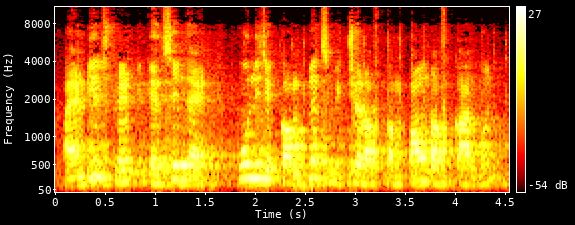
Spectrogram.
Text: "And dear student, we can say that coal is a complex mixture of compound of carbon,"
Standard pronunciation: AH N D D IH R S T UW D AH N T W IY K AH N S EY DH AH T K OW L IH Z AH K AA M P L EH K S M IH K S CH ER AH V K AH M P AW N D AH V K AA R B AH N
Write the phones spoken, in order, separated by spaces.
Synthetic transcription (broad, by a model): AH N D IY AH L S T UW D AH N T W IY K AH N S EY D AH T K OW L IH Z AH K AA M P L EH K S M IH K CH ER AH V K AH M P AW N D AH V K AA R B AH N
